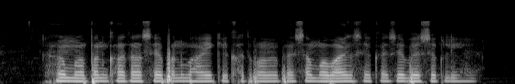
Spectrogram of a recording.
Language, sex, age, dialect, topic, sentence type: Magahi, male, 36-40, Southern, banking, question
